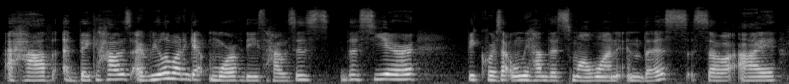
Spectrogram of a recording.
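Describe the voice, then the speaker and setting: Young woman vlogger, native Norwegian, casual kitchen tour, relaxed and conversational. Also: medium pitch, unhurried. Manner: relaxed, chatty show-and-tell. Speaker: lifestyle vlogger. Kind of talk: casual home tour narration. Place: home kitchen.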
